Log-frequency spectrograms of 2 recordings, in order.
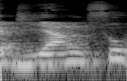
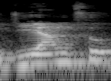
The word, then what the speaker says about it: Jiangsu: वहां का पूर्वी चीन का जियांगसू प्रांत है, JIANGSU, जियांगसू प्रांत। कुछ और करते हो तो आप लोग प्रोनाउंसिएशन देख लीजिएगा, मैं उसकी स्पेलिंग भी बता दूंगा।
